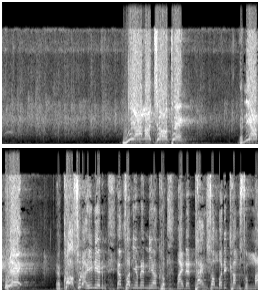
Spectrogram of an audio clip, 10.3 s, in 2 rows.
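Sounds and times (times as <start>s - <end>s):
audience clapping: 0.0s - 6.9s
speech: 2.4s - 3.8s, 4.8s - 5.6s, 6.2s - 10.2s.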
